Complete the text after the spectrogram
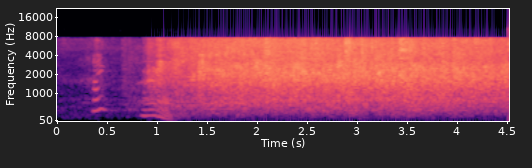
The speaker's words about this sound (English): I did kind of run. He deserves an applause for running.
